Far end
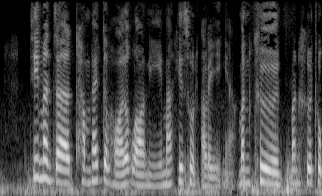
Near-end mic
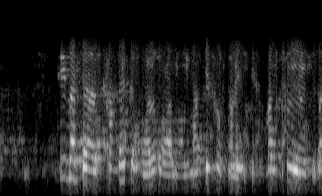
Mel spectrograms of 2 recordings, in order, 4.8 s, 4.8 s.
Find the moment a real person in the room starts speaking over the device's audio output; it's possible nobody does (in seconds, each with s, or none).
none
